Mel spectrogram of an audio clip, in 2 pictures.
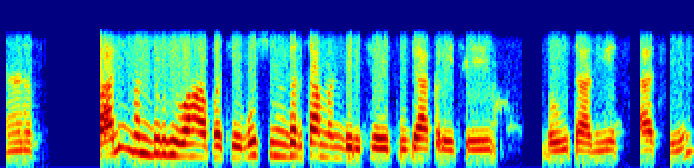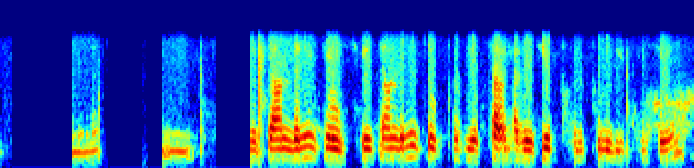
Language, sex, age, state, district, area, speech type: Maithili, female, 60+, Bihar, Araria, rural, conversation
